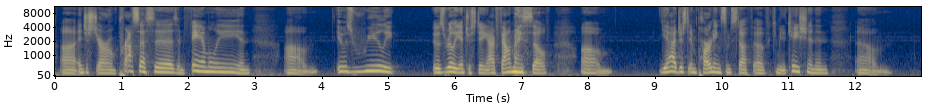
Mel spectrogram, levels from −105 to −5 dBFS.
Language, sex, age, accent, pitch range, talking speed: English, female, 30-49, American, 160-195 Hz, 140 wpm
